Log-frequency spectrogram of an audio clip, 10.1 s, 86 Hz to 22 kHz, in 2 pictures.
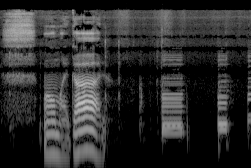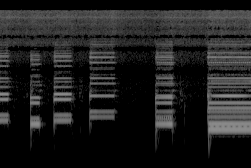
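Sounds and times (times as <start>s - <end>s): electronic keyboard chords: 8.1s - 10.0s.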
